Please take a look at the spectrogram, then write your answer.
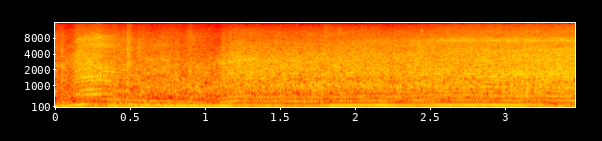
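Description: A 1995 Subaru Impreza WRX STI in Assetto Corsa, driven on rally lines, holds a loud, steady engine drone whose pitch dips and then climbs again, over a rough layer of tire and road noise.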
